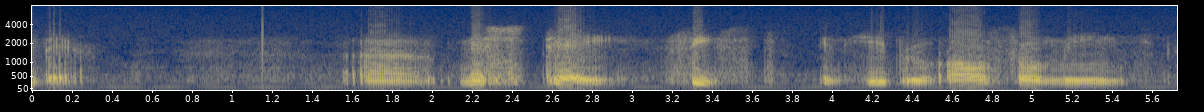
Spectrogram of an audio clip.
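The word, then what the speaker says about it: משתה: feast in Hebrew is the word Mish it's pronounced Mish spelled in Hebrew MIM Shin T hey and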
